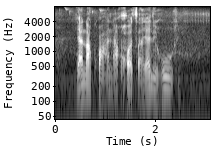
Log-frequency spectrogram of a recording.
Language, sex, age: Tswana, male, 21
